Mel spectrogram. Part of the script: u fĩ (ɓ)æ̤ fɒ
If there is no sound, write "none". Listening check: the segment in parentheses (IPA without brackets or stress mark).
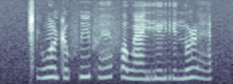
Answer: f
